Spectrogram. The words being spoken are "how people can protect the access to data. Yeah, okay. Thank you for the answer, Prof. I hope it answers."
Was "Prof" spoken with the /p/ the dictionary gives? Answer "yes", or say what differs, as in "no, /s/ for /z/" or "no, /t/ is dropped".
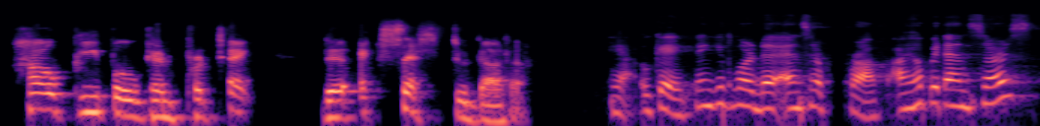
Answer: yes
